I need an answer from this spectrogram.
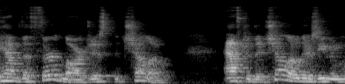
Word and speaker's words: cello: Cello has that CH sound at the beginning, but believe it or not, it's spelled C-E-L-L-O. There's no H in it at all.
